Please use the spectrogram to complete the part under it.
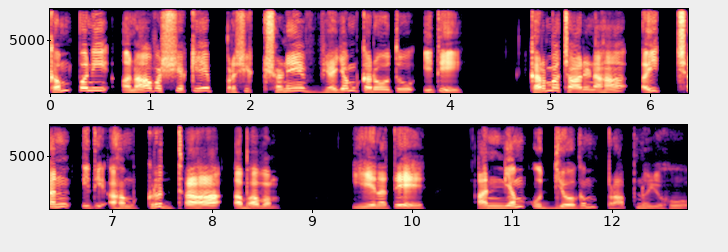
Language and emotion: Sanskrit, angry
